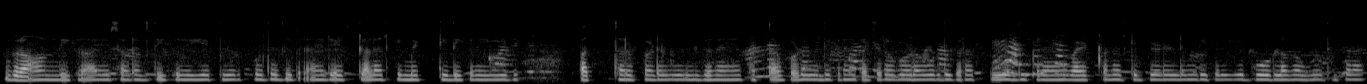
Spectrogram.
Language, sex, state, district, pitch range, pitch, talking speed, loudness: Hindi, female, Chhattisgarh, Kabirdham, 215-225 Hz, 220 Hz, 245 wpm, -34 LUFS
